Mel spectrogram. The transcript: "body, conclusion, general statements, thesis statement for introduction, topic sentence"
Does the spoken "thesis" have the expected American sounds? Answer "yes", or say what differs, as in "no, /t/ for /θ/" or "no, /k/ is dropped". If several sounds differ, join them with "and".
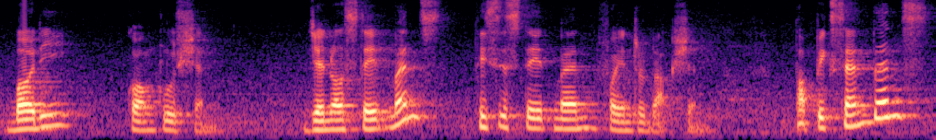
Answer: no, /f/ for /θ/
